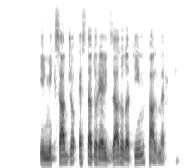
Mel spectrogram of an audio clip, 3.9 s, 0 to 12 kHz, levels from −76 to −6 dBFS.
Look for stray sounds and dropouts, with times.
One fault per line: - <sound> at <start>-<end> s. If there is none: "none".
none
